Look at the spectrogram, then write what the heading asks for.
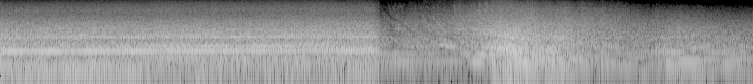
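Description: Sim race cars lapping at Las Vegas, a steady loud engine drone with layered tones, then a car sweeping past with a falling pitch as the roar swells and fades.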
